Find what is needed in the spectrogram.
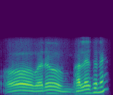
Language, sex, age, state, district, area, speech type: Assamese, male, 30-45, Assam, Charaideo, urban, conversation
